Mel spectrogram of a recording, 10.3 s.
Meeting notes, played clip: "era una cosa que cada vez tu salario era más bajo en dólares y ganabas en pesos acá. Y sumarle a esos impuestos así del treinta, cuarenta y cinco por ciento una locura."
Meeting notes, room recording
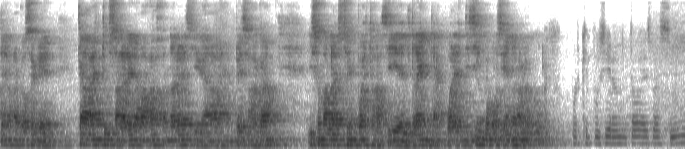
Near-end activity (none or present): present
